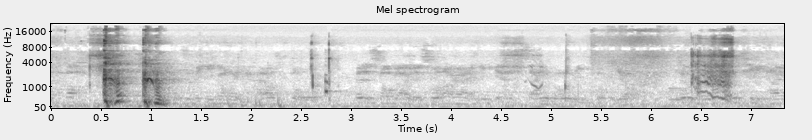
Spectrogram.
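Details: Baby at 28 days old with persistent, endless hiccups: two sharp, abrupt catches close together, then a few fainter ones over soft room noise; infant hiccups.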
